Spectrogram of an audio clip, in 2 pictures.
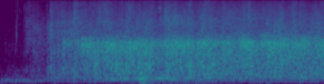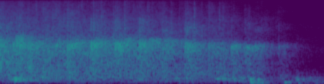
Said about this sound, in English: Please help me welcome them with a round of applause.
